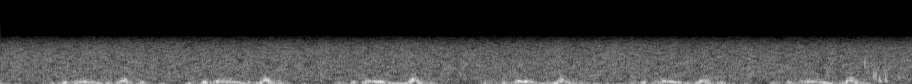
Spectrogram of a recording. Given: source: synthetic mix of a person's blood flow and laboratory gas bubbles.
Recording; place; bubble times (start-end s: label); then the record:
Doppler ultrasound of blood flow; precordium
8.62-8.69 s: bubbles
8.71-8.91 s: bubbles
From the record:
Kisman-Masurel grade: 221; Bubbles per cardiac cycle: several, 3 to 8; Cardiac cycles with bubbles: 10 to 50%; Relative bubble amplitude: barely perceptible (0.100 to 0.250); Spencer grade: 2 (many but less than half of the cardiac periods contain bubble signals, singularly or in groups); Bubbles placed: anywhere in the cardiac cycle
